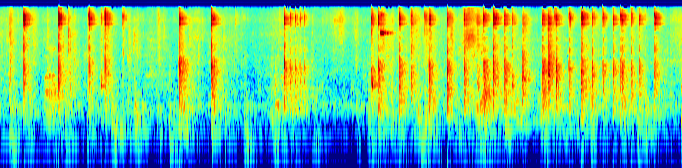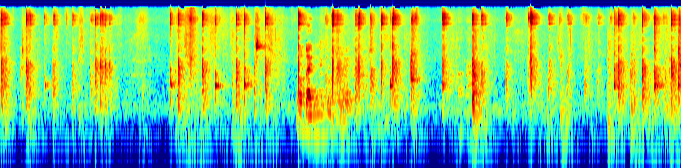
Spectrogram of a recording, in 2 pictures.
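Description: A table tennis ball clicks rapidly back and forth on paddles and a table in an echoing hall.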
